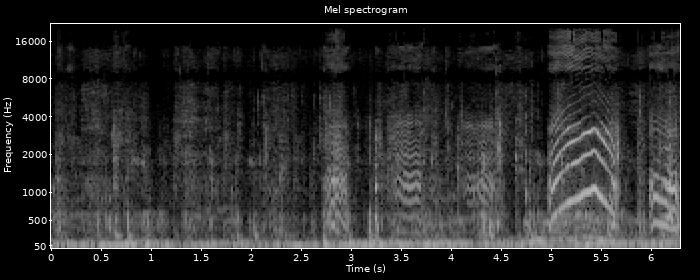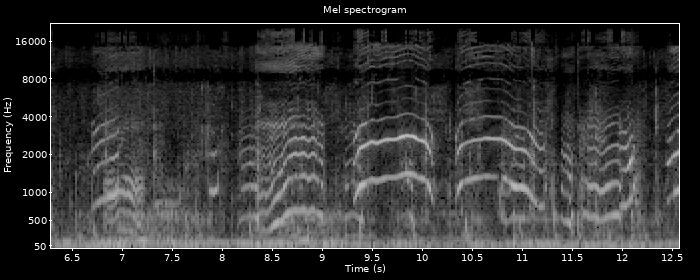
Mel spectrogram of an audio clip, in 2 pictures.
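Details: Newborn Rottweiler puppies during a natural dog birth: soft, scattered noises at first, then a run of high, arched squeals, each rising and dropping, over a steady low hum.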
